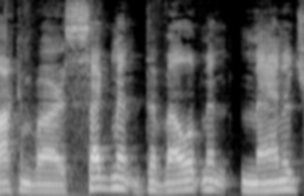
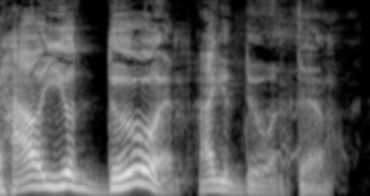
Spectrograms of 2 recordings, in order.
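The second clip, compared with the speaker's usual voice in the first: put-on teenage voice, slower. Greeting Tim the way the speaker's fifteen-year-old son would, imitating a fifteen-year-old son. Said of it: "as my fifteen-year-old son would say".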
